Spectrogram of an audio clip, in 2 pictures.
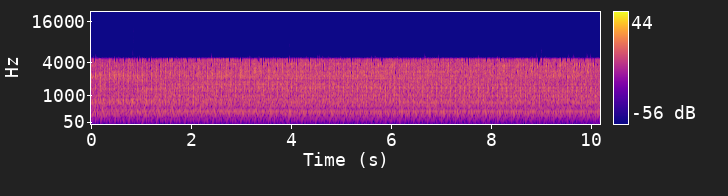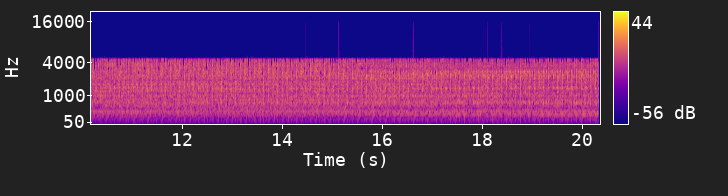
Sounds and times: Heavy engine (low frequency): 0.0s - 20.3s
Idling: 0.0s - 20.3s.

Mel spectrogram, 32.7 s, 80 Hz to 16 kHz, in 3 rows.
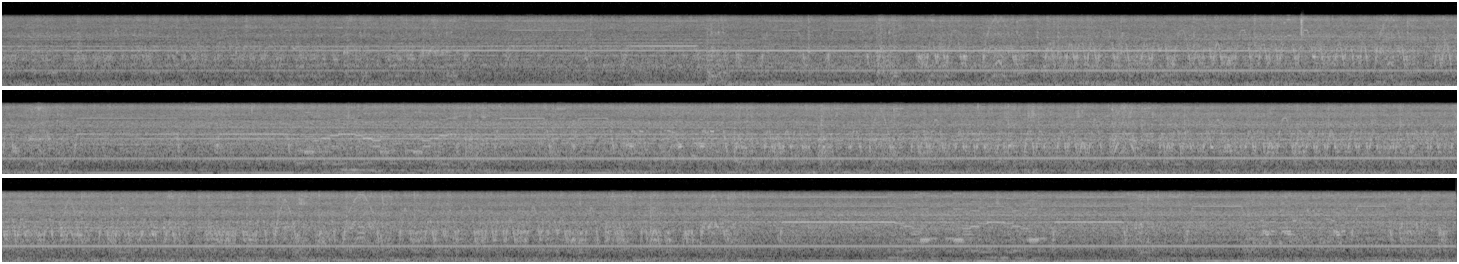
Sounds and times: Printer: 0.0s - 32.7s.

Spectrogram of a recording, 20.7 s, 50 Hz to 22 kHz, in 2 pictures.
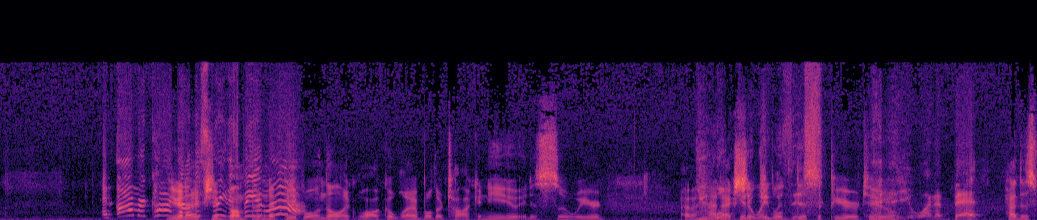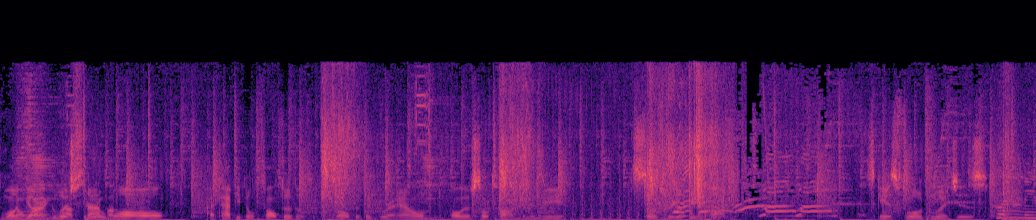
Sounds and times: Speech: 1.0s - 6.0s, 6.8s - 9.3s, 10.1s - 16.0s, 16.7s - 18.4s, 19.0s - 20.7s.

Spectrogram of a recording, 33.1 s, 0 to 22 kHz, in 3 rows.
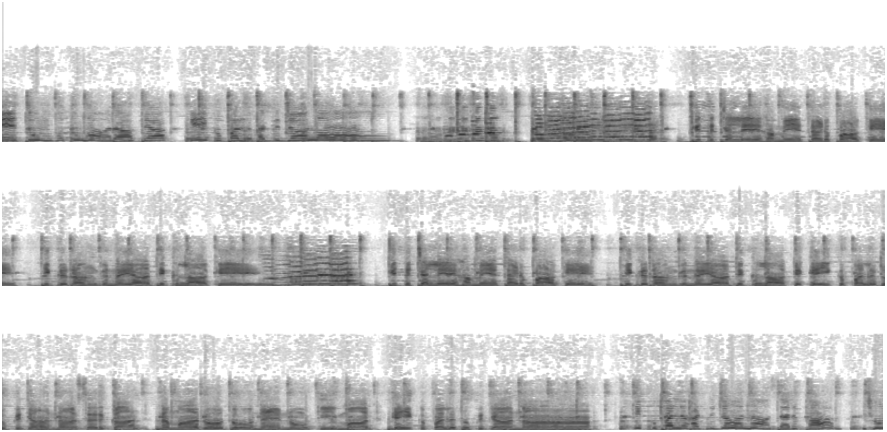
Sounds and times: Music of Bollywood: 0.0s - 33.0s.

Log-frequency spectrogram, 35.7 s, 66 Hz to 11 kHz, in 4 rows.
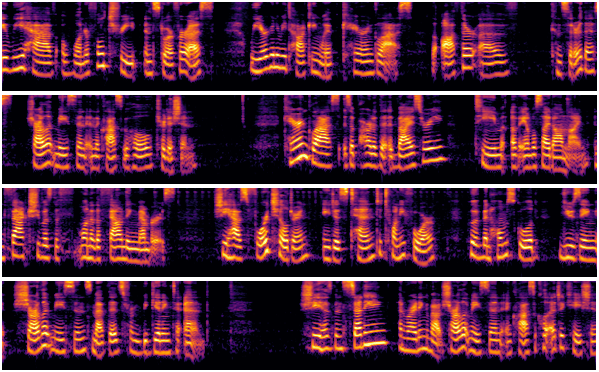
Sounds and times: Speech: 0.0s - 11.9s, 13.2s - 29.9s, 31.3s - 35.6s.

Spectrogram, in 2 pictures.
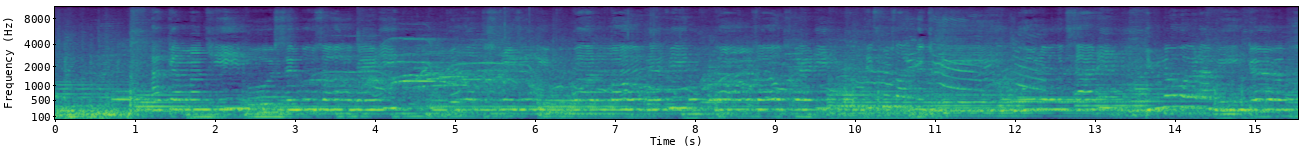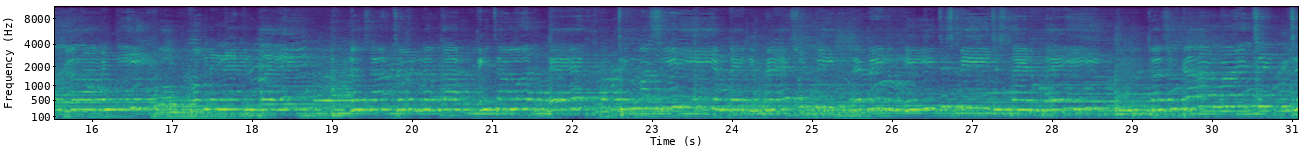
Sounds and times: Middle Eastern music: 0.0s - 31.0s.

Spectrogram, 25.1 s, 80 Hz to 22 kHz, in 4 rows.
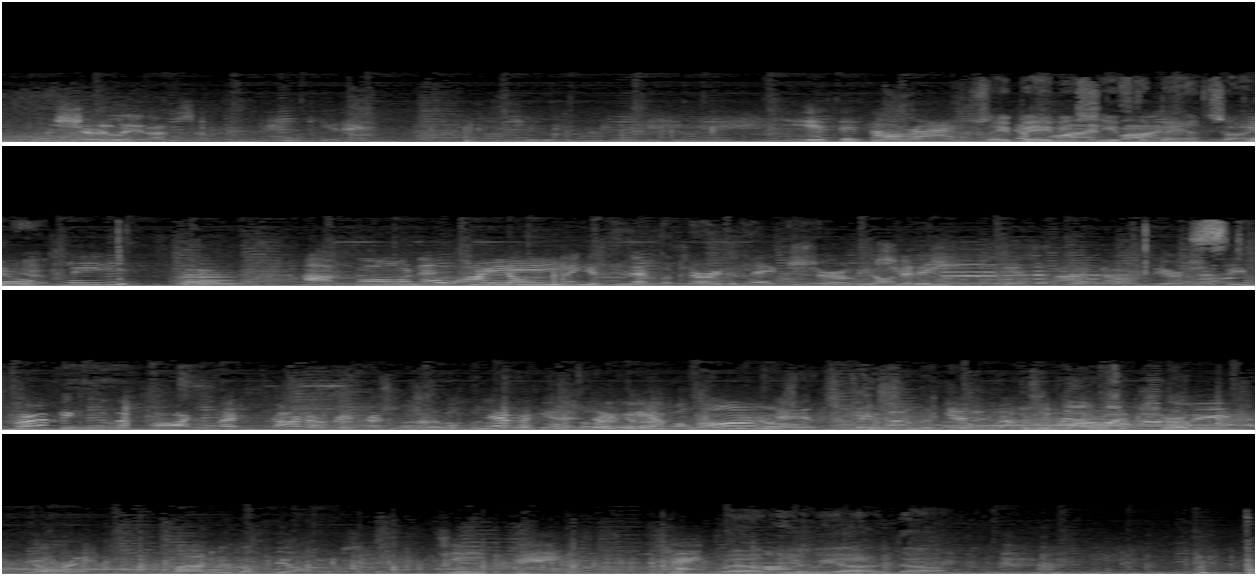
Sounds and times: Swing music: 0.0s - 22.8s.

